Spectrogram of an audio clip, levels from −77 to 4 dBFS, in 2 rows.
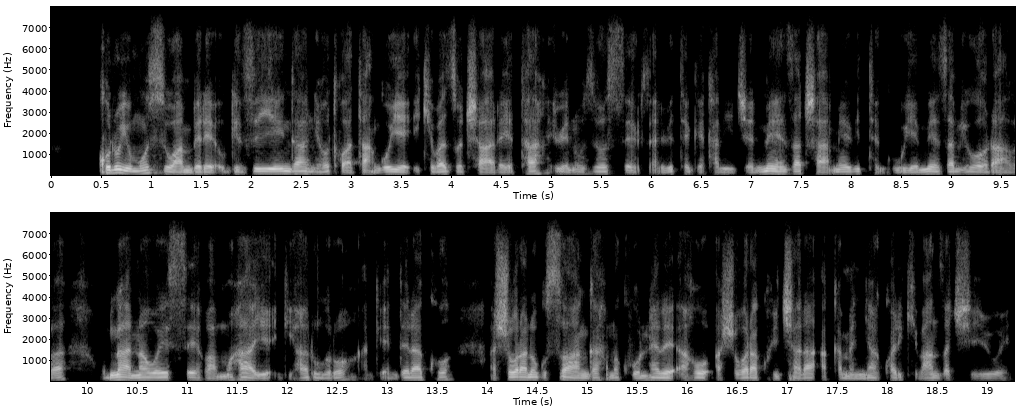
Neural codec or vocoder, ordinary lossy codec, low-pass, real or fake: codec, 24 kHz, 0.9 kbps, WavTokenizer, medium speech release version 2; Opus, 32 kbps; 7.2 kHz; fake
